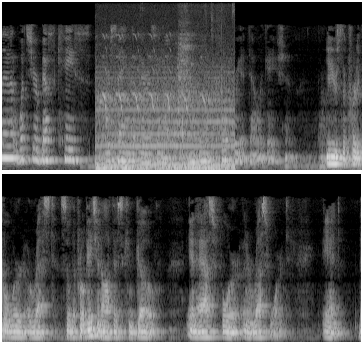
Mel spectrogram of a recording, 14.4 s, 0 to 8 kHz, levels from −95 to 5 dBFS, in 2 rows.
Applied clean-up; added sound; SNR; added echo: none; Gull, seagull; 1 dB; reverberation time 0.6 s.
